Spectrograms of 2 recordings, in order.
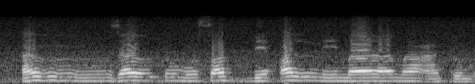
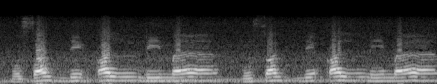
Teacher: Nah, karena idgham bila guna itu dimasukkan tanpa mendengung, maka ya ini tanpa mendengung cara bacanya.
